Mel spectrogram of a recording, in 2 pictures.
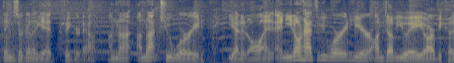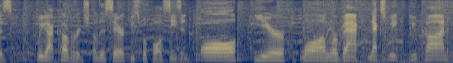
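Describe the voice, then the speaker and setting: A man hosting a casual sports radio show from a studio, telling listeners to calm down in an easygoing way. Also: medium pitch, brisk, soft background music. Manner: laid-back, urging everyone to calm down. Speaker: radio sports talk host. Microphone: studio microphone.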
